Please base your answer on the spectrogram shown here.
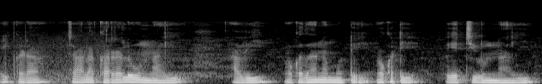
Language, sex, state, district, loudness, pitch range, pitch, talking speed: Telugu, male, Telangana, Mahabubabad, -16 LUFS, 100-105 Hz, 105 Hz, 100 wpm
